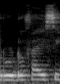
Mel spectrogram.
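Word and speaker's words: Rhodophyceae: रोडोफाइसी मतलब रेड एल्ग आप ये रोडो रोडो रेड जैसा प्रोनाउंस कर रहा है तो आप उसको रोडोफाइसी याद रख लो ठीक है कॉमन नेम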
